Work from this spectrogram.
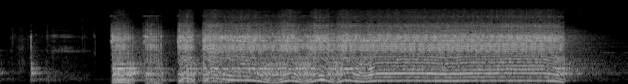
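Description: A power drill in drill mode spins up abruptly with a few short bursts, then whines steadily at high speed for several seconds before cutting off.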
